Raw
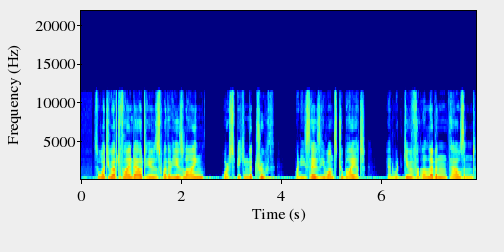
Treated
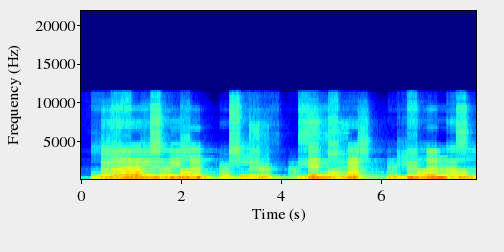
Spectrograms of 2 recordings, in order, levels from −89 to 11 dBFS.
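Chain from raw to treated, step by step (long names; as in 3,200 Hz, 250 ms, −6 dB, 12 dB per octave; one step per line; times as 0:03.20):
spectrum averaged block by block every 200 ms
coupled-rooms reverb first 0.42 s, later 3 s, from −19 dB, DRR 2 dB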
